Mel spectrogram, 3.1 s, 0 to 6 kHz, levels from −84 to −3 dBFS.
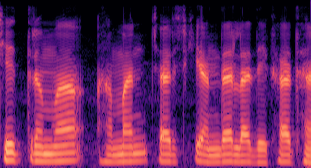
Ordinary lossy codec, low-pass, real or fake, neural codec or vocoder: none; 5.4 kHz; real; none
